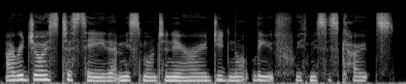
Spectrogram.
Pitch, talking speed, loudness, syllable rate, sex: 185 Hz, 190 wpm, -19 LUFS, 5.0 syllables/s, female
